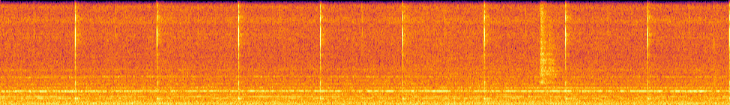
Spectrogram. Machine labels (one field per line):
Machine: valve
